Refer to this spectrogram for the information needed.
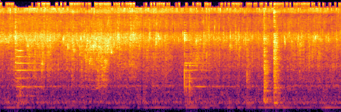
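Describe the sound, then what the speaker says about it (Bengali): Eggplant slices frying in hot oil in a home kitchen, a steady close sizzle with a few sharp clinks of a utensil against the pan and a constant low hum underneath. "বেগুন তো দেখো ভাজা হচ্ছে"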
